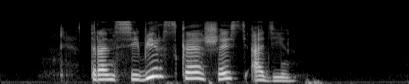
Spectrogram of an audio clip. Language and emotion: Russian, positive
